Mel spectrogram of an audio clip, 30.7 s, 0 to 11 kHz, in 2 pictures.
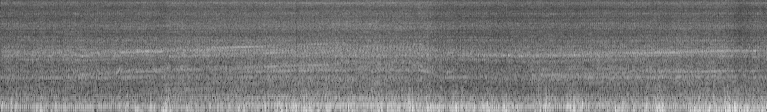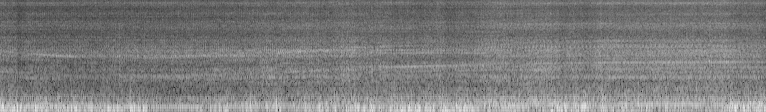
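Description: Kawasaki Versys-X 300's parallel-twin engine running as the motorcycle is ridden along a road, its pitch slowly rising and falling with throttle and speed, over a dense rumble of wind noise.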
